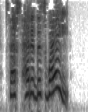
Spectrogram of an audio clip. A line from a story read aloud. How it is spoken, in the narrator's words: Delia squealed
